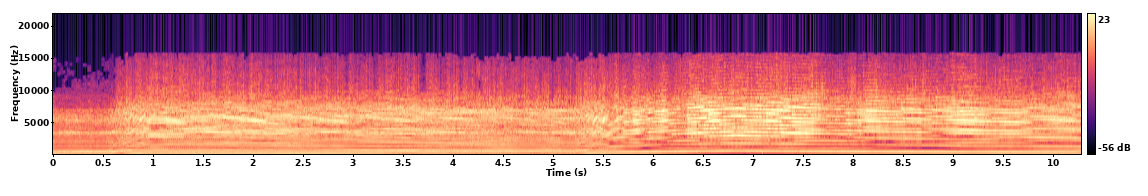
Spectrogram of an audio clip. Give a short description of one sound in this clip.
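A fire truck siren wails loudly, rising and falling slowly.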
